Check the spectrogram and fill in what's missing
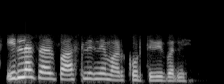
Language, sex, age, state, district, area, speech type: Kannada, female, 18-30, Karnataka, Chikkamagaluru, rural, conversation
